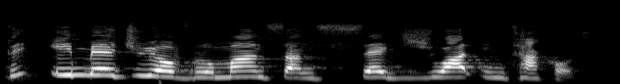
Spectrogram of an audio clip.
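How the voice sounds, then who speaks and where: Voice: mid-range voice, animated, moderate pace, sharp tone. An actor with a Nigerian accent playing an anguished, bitter writer in a live stage drama, declaiming emphatically and repeating phrases. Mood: indignant. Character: anguished, bitter writer raging at a corrupt nation.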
